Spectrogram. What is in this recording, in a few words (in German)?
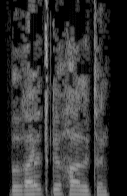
"bereitgehalten", German; adjectives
